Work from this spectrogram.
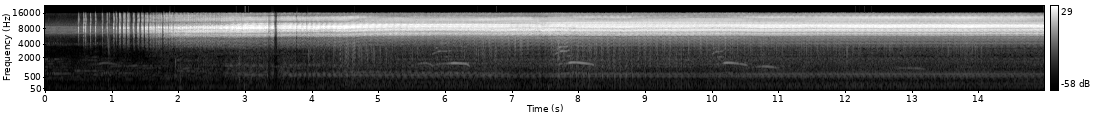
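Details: On 9 April 2021, in the bushes of the Panchkula forests, cicadas give a loud, steady, high-pitched buzz that swells in and holds unbroken, with faint bird whistles behind.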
